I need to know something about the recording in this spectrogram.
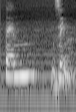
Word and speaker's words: Tenzing: দেখো এখানে কিন্তু টিইএন, এই যে টেন, এটা কিন্তু আমরা ট বলবো না, আমরা বলবো ত, ত উচ্চারণ হবে। তেন, টিটা বড় হাতের হবে অবশ্যই, যেহেতু নাম তেনজিং, জিং, তেনজিং নোরগে।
